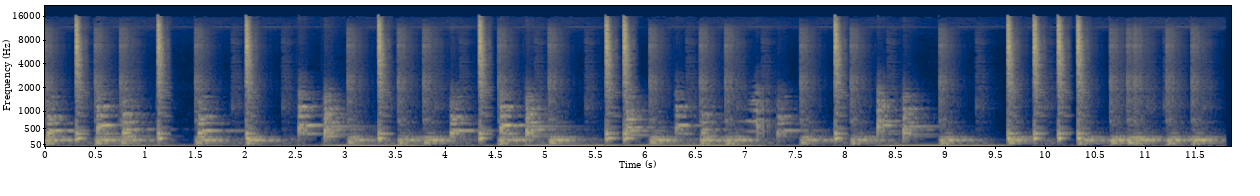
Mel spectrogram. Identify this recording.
The sound of candle faces melting in the dark.
dark, mysterious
